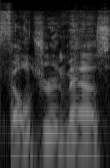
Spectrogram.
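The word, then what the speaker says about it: Felger and Mazz: Felure and Maz.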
